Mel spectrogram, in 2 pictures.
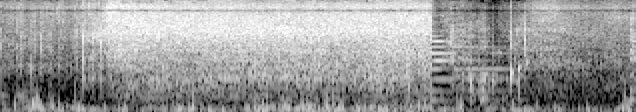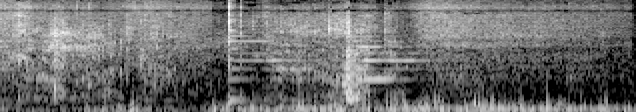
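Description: Sour broth of mango sticks soaked in water set to boil in a pan, with a loud steady hiss of steam and sizzle, then lighter bubbling and occasional clinks of utensils.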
